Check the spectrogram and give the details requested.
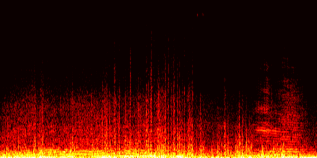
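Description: Mini convertible's four-cylinder engine pulling hard under full throttle, its pitch rising steadily, then the throttle closes about three and a half seconds in as the car slows. Heavy wind buffets the open cockpit throughout, and a brief high wavering whine comes near the end.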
